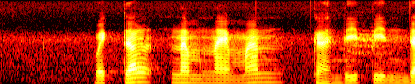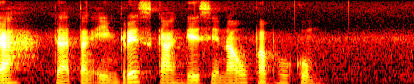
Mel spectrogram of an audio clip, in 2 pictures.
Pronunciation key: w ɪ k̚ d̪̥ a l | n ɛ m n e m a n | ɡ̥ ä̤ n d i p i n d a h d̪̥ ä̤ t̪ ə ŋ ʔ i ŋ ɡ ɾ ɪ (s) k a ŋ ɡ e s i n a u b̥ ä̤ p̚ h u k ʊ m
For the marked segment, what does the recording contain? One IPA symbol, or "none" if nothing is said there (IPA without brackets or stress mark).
s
